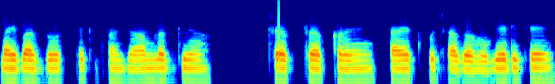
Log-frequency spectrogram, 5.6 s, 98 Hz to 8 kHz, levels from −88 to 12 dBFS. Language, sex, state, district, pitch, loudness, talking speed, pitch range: Hindi, male, Uttar Pradesh, Jyotiba Phule Nagar, 115 Hz, -18 LUFS, 95 wpm, 115-120 Hz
